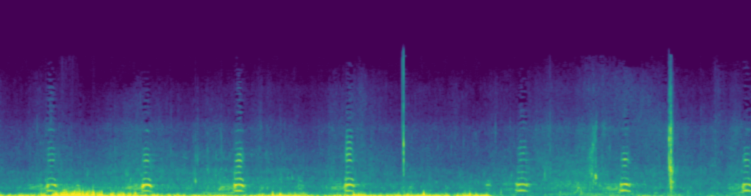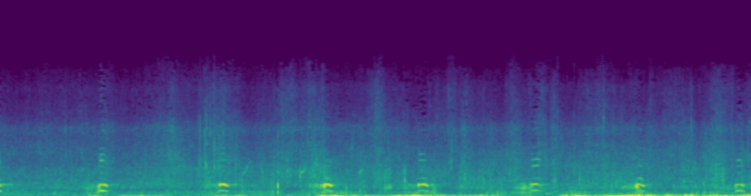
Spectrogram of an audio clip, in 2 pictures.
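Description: A bird calling over and over, short calls about one to two a second. Low rumbling noise, heavy for the first five seconds and again in the last few.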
